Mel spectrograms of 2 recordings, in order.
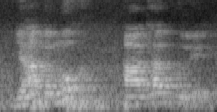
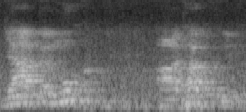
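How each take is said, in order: Both takes have the same delivery.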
